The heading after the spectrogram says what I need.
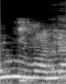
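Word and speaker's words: pneumonia: अरे निमोनिया में भी तो पी साइलेंट रहता है।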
